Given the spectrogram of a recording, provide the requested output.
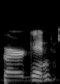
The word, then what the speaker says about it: Bergen: It's just Bergen. Although if you're from here, it's Bergen accent is a bit more rolling R, but I cannot actually roll my R's.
